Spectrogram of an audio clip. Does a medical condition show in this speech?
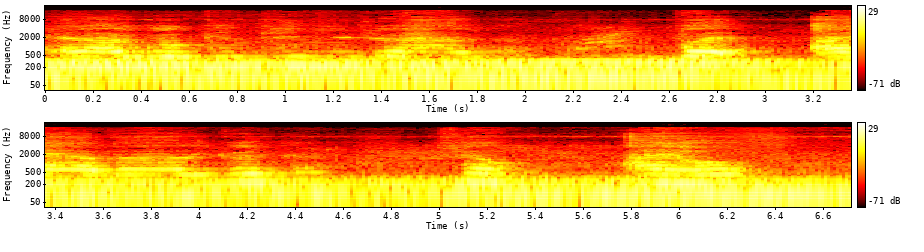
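Yes: cerebral palsy.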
